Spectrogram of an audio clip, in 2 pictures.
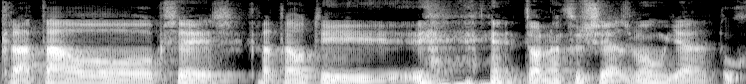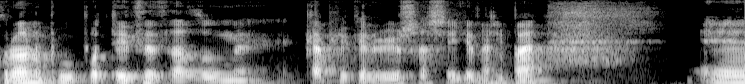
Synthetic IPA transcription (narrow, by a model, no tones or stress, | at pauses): kɾɐt̪ɐo̞kse̞ɾiskɾɐt̪ɐot̪i | t̪o̞ne̞nθusiɐzmo̞muʝɐt̪uxɾo̞nupupo̞t̪iθe̞t̪eθɐðume̞kɐpço̞ce̞nuɾʝosɐsice̞t̪ɐlipɐ | e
